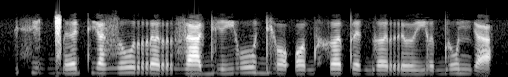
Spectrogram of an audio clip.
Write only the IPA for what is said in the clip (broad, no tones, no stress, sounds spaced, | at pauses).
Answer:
sʲ ɛ ɡ͡ǁ ɛ tʲ a z o r ɐ r z a dʲ e j o dʲ ɔ ʔ ɔ d x ɐ t ɛ ɡ ɜ r ø j ə d o nʲ a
